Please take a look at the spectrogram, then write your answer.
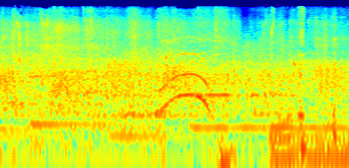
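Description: An audience in a church claps steadily in a dense, continuous patter, with a rising and falling whoop or whistle cutting through the applause midway.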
